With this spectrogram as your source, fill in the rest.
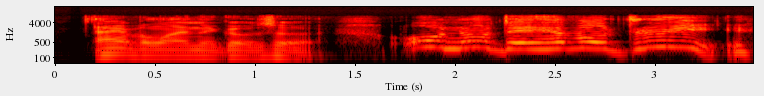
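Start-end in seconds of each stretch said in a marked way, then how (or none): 1.8-3.4 put-on Arabic accent, pitched very high. Demonstrating a line he is still working on, in an arabic accent. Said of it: "That's your Arabic accent?".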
